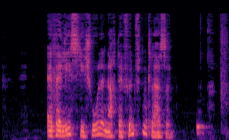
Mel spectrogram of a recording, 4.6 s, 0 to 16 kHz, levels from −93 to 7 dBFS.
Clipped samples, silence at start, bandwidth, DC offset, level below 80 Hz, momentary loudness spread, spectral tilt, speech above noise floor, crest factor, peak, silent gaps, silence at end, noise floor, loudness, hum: under 0.1%; 0.95 s; 11.5 kHz; under 0.1%; -50 dBFS; 13 LU; -5.5 dB/octave; 42 dB; 18 dB; -8 dBFS; none; 0.1 s; -66 dBFS; -24 LUFS; none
